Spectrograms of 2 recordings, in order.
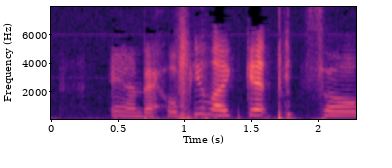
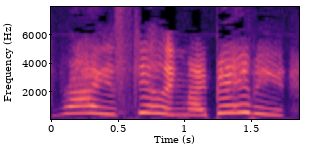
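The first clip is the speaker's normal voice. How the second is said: louder, higher complaint; outraged cry; 5 semitones higher, 7 dB louder than usual. Pretend. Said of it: "Conjo was like".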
